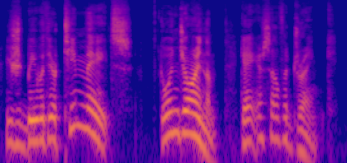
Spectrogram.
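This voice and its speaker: A man voicing a controlling, falsely cheerful mother who briskly scolds and smooths things over in a storybook reading. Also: high-pitched, sing-song, dry recording, studio quality, voice pushed up.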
